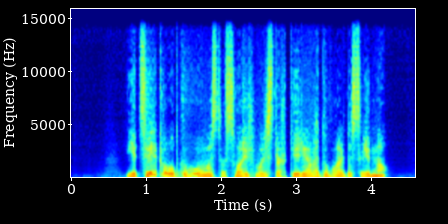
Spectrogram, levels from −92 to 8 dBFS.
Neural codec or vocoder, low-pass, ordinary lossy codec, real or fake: codec, 44.1 kHz, 0.9 kbps, DAC; 14.4 kHz; none; fake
